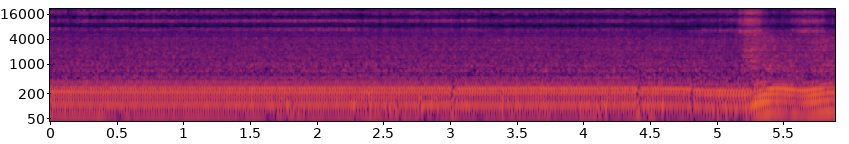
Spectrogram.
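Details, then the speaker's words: 1977 Honda CVCC, first start in 11 years after swapping the stock CVCC carburetor for a Weber 32/36: loud raw exhaust at steady even idle with throttle blips, straight pipe cut off short; runs cleanly and responsive, normal running. "bam sounds good it's a tad bit loud because uh we're just running a straight pipe the eight pipe ends right there and the exhaust is cut off"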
